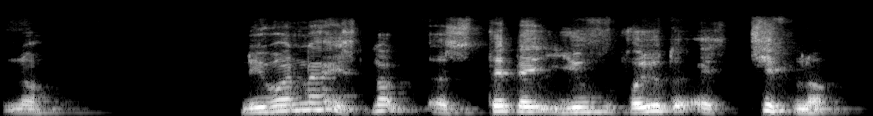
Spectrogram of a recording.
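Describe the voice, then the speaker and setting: A man teaching Buddhism over a video call, in a halting way, filling gaps with "okay" and "uh" and answering his own questions. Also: fairly high pitch, expressive, gravelly, mellow, breathy edge. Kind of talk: dharma talk.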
